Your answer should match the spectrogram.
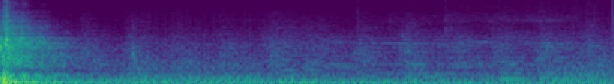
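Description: A soccer ball strikes a metal goal crossbar once at the very start, a loud hit that rings away over about half a second, with background music running underneath.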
